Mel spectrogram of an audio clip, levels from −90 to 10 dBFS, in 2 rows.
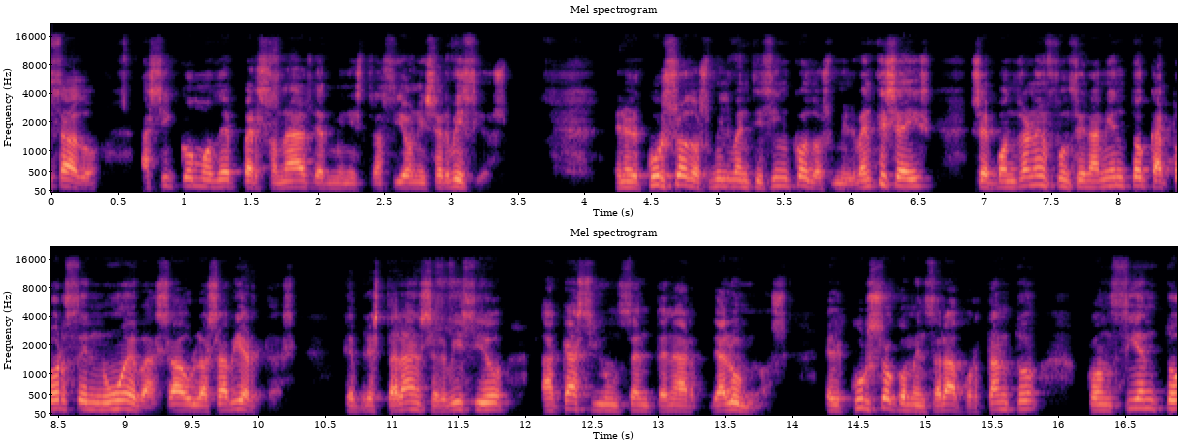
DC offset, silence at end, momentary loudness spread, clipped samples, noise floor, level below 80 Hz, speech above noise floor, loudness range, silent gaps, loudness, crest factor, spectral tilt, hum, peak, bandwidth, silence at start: under 0.1%; 0 s; 12 LU; under 0.1%; -45 dBFS; -68 dBFS; 26 dB; 3 LU; none; -19 LUFS; 16 dB; -3 dB/octave; none; -4 dBFS; 16.5 kHz; 0 s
